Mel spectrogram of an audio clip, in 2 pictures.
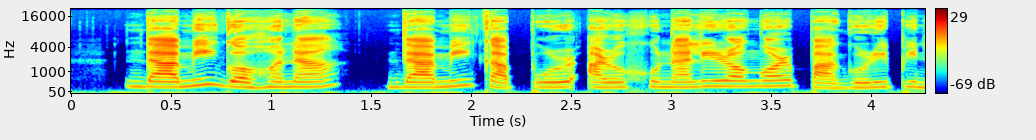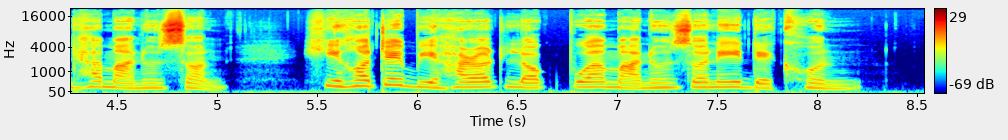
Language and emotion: Assamese, neutral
